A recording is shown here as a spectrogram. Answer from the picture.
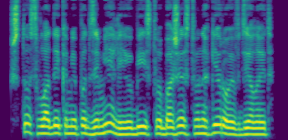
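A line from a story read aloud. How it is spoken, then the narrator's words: Sighing, head shaking. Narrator (Russian): вздохнула, качая головой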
